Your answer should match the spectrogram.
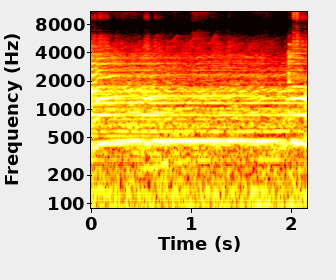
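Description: Background music: a flute slides up into one long held note and sustains it with a slight waver.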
